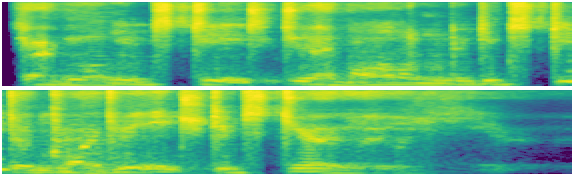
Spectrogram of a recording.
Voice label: prepare for the ultimate, announcement

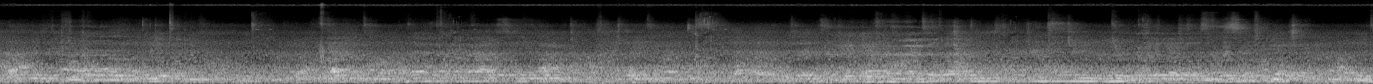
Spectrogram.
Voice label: quiet chitter chatter of

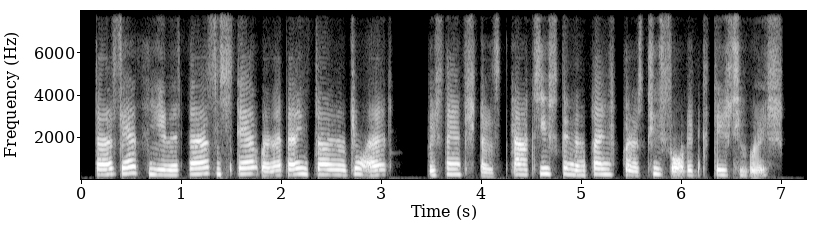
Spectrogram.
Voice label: voice message to lecturer, apology

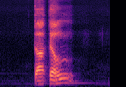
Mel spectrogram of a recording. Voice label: woman saying yes, affirmative

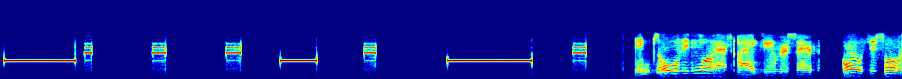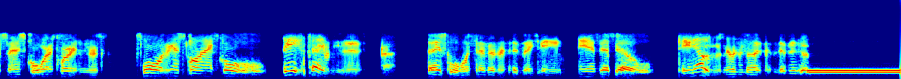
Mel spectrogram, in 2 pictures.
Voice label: news broadcaster says; broadcasting

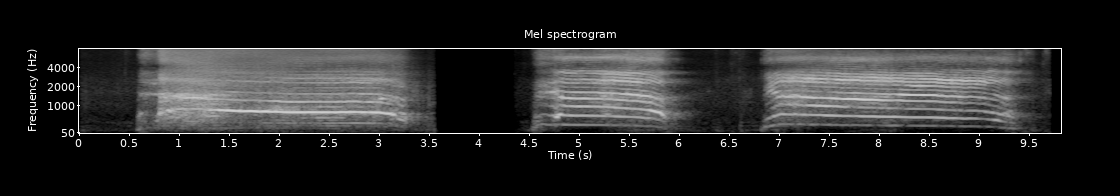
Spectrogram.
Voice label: man angrily shouting; male

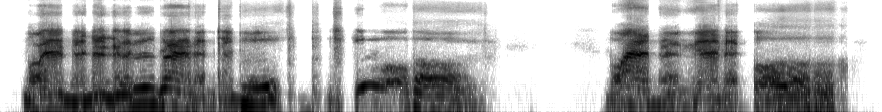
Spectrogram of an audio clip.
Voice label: villain says i am invinci

